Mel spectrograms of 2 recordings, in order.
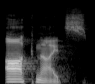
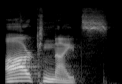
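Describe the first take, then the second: First: "Arknights" flat, like A-H-K; Australian pronunciation. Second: "Arknights" with the R pronounced; imitated R. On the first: Shown as a demonstration. Streamer shows the Australian way, R dropped. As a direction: say "Arknights" lower and without the R. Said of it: "more like A H K". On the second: Copying the clip as an example, R pronounced. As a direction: draw out "Ar" with an R in "Arknights". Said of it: "I will try to use Arknights".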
